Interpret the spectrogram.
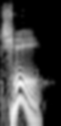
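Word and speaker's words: Kyereh: Da hat, mich der, da hat mich der Pressesprecher überzeugt, dass er ja jetzt so ausgesprochen werden möchte, am liebsten. Wie? Wie das, wie das in Ghana ausgesprochen wird. Che. Che, glaube ich, ungefähr so.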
